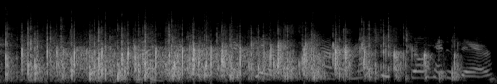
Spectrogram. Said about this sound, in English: Even though you're on the phone, we applaud you and give you a big round of hand.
